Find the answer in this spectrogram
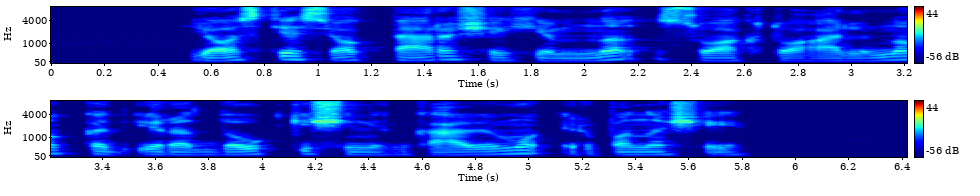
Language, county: Lithuanian, Telšiai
